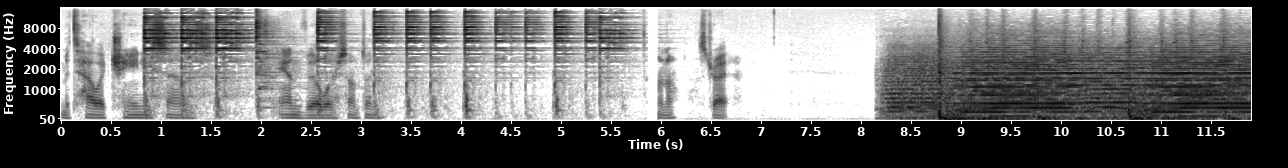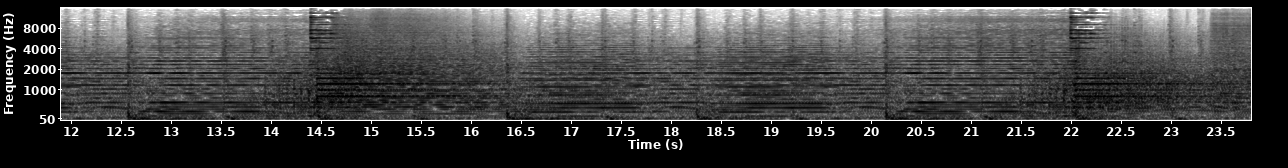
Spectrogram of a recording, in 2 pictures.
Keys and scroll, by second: 5.9 space.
